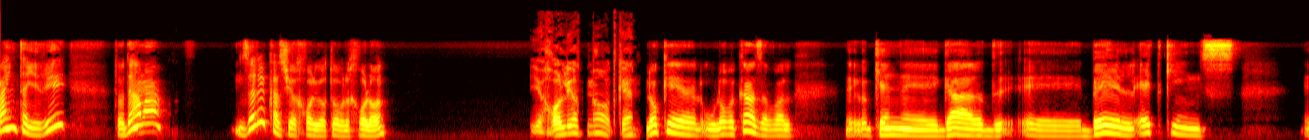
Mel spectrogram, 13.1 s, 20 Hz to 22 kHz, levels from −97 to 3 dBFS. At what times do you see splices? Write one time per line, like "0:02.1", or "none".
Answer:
0:06.5

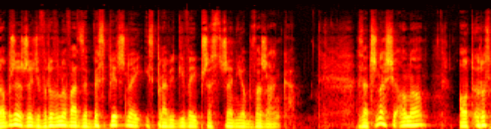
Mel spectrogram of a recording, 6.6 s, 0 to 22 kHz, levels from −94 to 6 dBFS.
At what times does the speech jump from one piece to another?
none

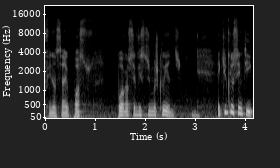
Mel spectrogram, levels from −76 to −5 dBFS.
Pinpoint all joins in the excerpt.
none

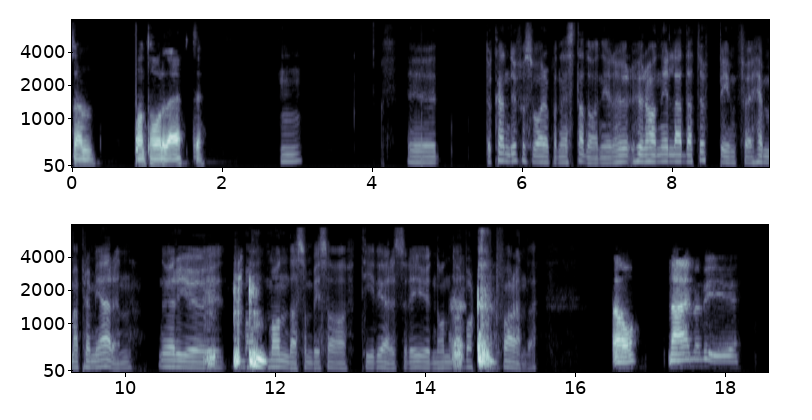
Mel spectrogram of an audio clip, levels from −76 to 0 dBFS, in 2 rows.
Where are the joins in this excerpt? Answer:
none

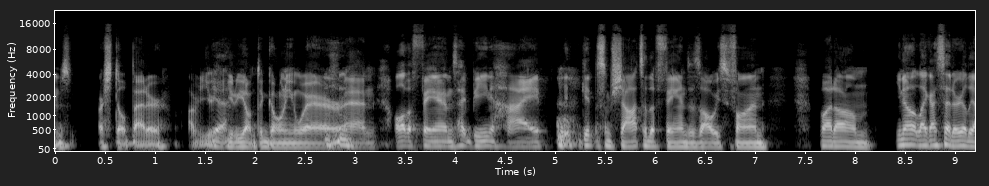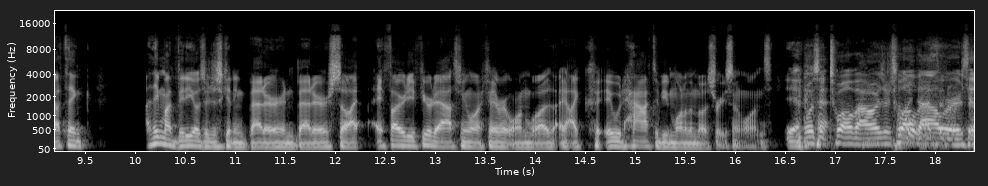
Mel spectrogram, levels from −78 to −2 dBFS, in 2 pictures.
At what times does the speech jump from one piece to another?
0:16.7

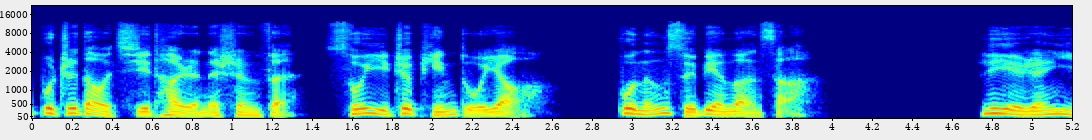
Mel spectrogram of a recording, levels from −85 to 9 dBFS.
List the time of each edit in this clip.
0:01.4

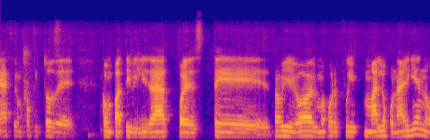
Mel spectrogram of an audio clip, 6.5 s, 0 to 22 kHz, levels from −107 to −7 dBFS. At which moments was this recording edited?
0:02.6
0:04.1

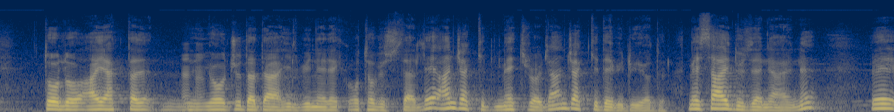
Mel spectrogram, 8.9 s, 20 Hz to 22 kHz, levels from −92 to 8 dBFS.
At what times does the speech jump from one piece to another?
0:06.8

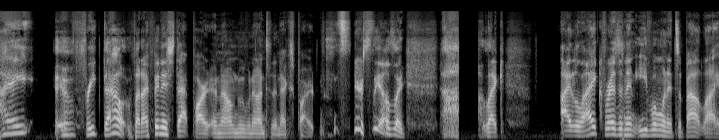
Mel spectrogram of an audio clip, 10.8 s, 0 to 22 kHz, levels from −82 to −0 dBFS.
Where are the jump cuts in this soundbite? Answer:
none

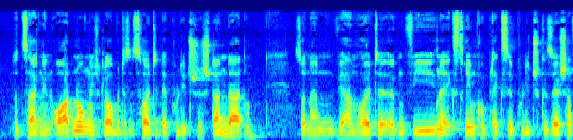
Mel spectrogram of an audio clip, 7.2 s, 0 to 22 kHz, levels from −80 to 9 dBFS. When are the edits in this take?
0:03.0
0:05.5

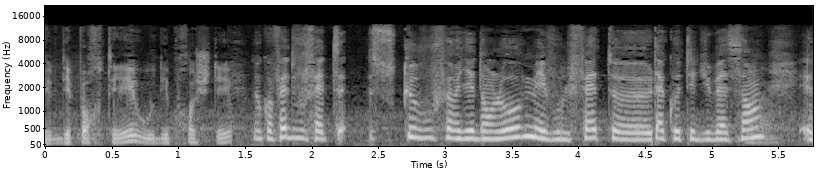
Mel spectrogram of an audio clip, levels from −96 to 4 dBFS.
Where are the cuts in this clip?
0:01.4
0:04.6

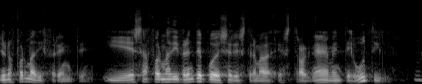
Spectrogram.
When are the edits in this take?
none

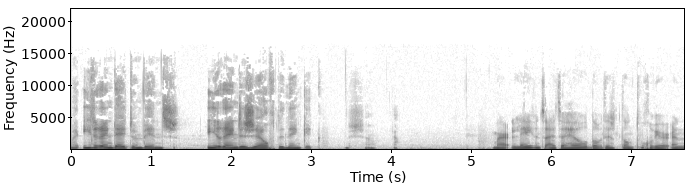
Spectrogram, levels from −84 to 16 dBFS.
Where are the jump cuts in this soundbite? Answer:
0:03.2

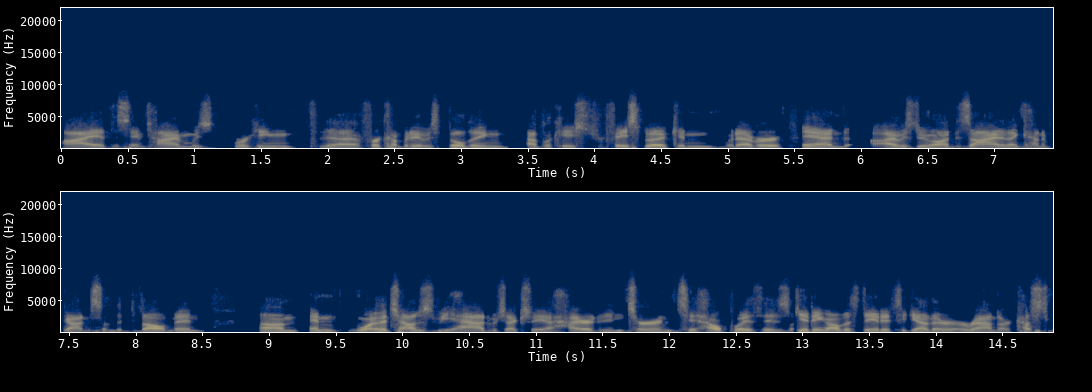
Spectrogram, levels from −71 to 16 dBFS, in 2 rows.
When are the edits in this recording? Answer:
0:05.5
0:12.9

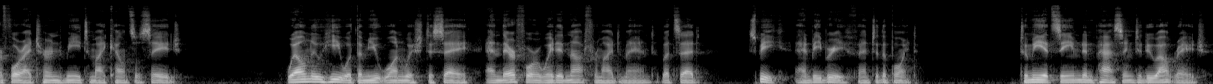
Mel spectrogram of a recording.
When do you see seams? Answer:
0:10.1

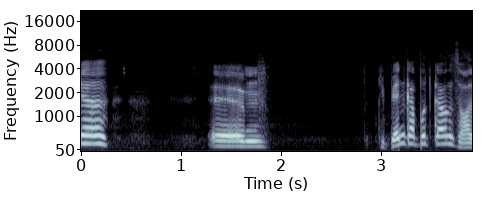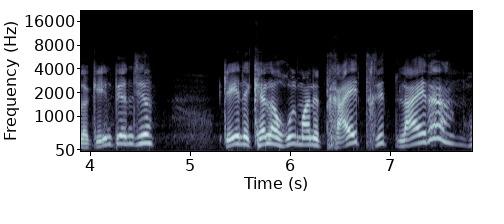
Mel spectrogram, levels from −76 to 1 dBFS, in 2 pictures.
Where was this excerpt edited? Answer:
0:05.3

